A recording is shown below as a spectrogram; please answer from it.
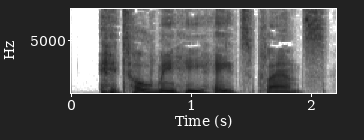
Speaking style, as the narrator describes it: Alaru said with a giggle

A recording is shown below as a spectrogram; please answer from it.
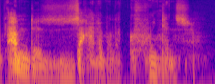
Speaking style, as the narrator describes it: Stephen muttered within himself

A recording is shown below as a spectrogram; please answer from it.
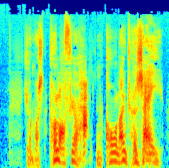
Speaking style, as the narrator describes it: whispered Pullings into Stephen's ear

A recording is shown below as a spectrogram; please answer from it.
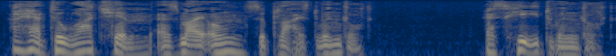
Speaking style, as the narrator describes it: She whispered to Leia

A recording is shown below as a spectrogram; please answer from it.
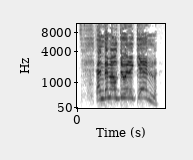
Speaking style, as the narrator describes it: yelled Arthur

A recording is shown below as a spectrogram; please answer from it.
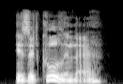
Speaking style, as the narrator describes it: Joseph asked wistfully

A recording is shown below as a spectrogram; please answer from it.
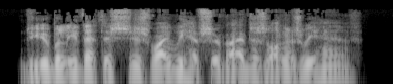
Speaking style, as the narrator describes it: Luke interrupted calmly

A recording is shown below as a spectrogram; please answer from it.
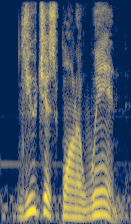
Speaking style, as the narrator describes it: said Myrta

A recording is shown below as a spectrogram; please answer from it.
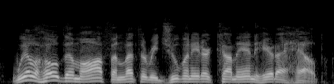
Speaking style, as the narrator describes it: Lando went on, his tone showing more confidence

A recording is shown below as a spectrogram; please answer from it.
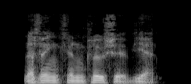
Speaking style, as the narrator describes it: he returned equally as quietly

